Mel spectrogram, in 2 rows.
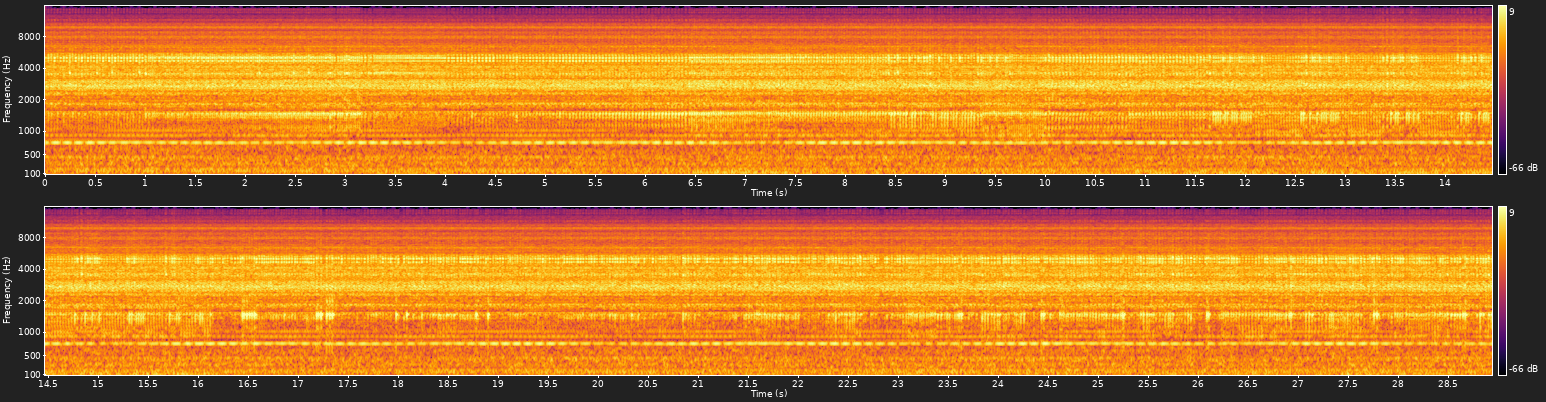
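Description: Maxtor 8051A hard drive with its heads seeking continuously under a test program, a fast stream of fine ticking that gets busier partway through, over the steady high whine of its spindle running on noisy bearings.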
